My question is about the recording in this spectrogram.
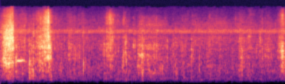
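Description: Dry leaf litter rustling and crackling under monkeys moving about, in a cluster of crisp bursts in the first second and then scattered small crackles.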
